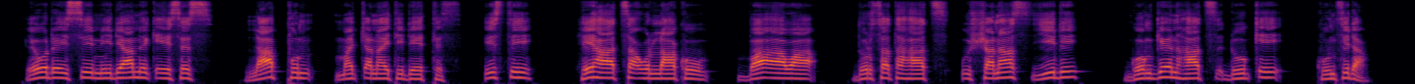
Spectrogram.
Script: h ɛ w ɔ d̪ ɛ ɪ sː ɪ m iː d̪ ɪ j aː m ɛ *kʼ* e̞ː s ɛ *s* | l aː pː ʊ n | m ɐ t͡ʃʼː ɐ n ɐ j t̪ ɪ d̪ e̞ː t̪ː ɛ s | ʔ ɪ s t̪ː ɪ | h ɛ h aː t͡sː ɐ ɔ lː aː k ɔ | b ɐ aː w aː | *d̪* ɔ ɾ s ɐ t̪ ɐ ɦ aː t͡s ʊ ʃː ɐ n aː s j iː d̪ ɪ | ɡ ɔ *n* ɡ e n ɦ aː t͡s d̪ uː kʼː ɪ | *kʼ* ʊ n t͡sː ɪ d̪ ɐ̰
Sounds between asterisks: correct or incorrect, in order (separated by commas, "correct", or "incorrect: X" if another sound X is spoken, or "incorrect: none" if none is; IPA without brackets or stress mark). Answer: correct, correct, correct, incorrect: ŋ, incorrect: k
